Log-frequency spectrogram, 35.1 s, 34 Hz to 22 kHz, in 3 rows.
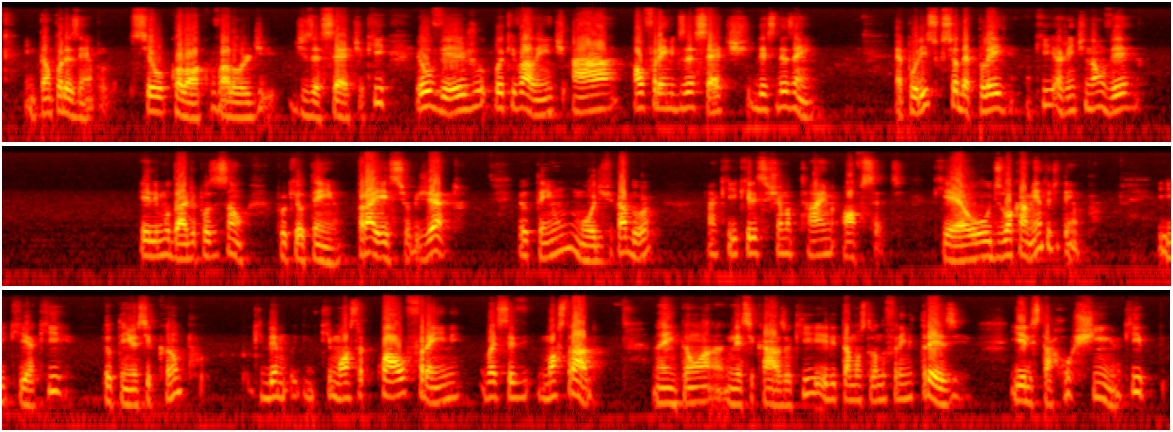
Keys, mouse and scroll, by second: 2.2 click, 8.8 click, 9.9 space, 13.3 Escape, 15.5 click, 17.5 click.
